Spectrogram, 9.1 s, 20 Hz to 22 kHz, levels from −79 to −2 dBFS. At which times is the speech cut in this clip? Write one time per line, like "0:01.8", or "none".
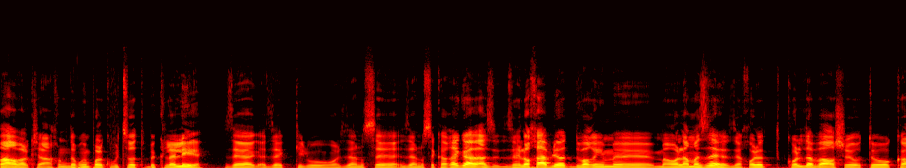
none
